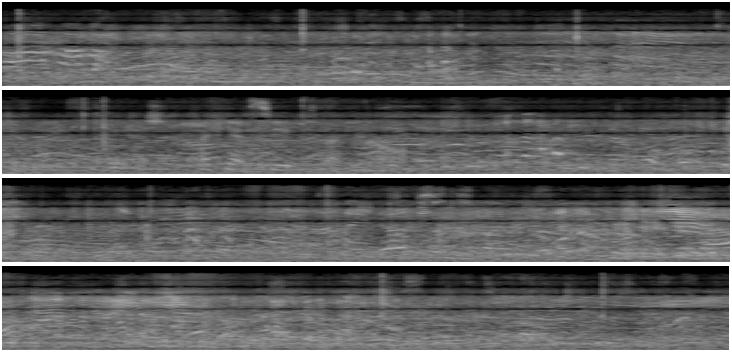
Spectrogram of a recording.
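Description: Young children chatter and babble in a busy hall.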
